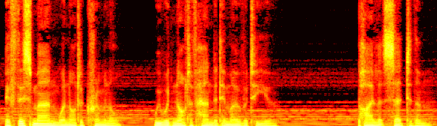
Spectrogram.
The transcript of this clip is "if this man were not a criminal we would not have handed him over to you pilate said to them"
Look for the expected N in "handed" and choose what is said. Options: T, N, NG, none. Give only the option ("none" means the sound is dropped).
N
